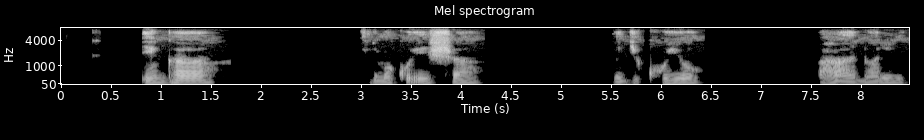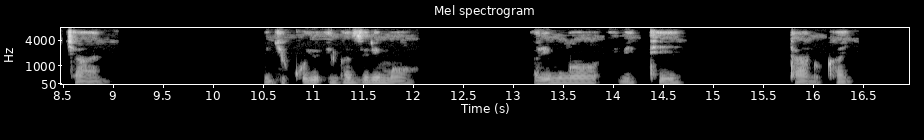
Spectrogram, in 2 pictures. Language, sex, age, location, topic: Kinyarwanda, male, 25-35, Musanze, agriculture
